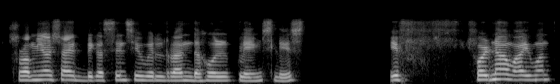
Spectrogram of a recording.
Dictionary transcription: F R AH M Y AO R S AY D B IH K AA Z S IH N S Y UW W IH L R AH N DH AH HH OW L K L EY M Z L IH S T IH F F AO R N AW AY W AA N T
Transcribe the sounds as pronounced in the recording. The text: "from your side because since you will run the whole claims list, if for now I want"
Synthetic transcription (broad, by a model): F R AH M Y AO R S AY D B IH K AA S IH N S Y UW W IH L R AH N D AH HH OW L K L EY M S L IH S T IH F F AO R N AW AY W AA N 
